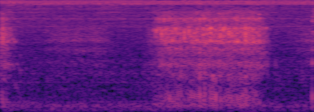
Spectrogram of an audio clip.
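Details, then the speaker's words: Loud snoring attributed to a young child, noted as not the father, who normally snores: a low rattling breath sound with a rougher, louder noisy stretch on breathing in. "so pretty loud too it's not daddy oh it's not daddy i'm awake yeah cause daddy's awake and normally daddy snores but what i mean but this is pretty loud"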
